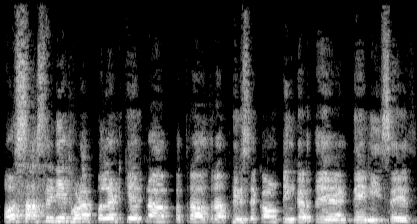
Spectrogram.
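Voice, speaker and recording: A man's voice: sits high, little pitch movement, brisk, fairly bright tone, echoey room. A male teacher explaining a story, switching between Hindi and English as he retells it.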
